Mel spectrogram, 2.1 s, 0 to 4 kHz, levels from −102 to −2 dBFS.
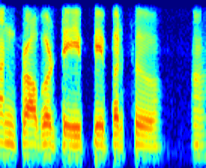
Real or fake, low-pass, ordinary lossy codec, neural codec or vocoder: real; 3.6 kHz; none; none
